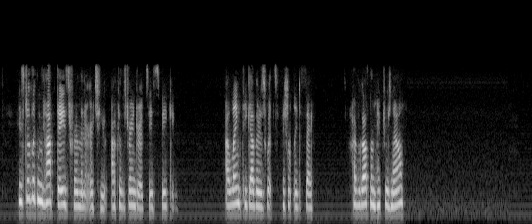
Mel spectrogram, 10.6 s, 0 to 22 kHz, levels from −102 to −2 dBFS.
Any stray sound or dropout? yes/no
no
